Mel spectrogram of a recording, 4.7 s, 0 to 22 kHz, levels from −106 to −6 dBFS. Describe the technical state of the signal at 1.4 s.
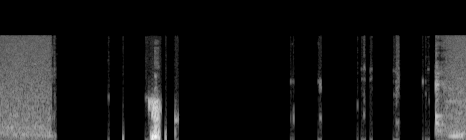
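At 1.4 s the speech is sharply pulled down, sinking by about 40 dB at its deepest across the span from 1.07 to 1.79 s. This is speech suppressed in double talk, and the likely cause is that both ends were talking at once: the echo canceller could not tell this talker apart from its own loudspeaker echo, so it attenuated both for roughly 0.7 s.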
